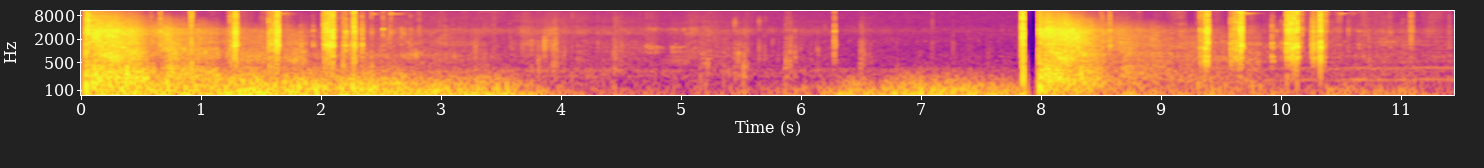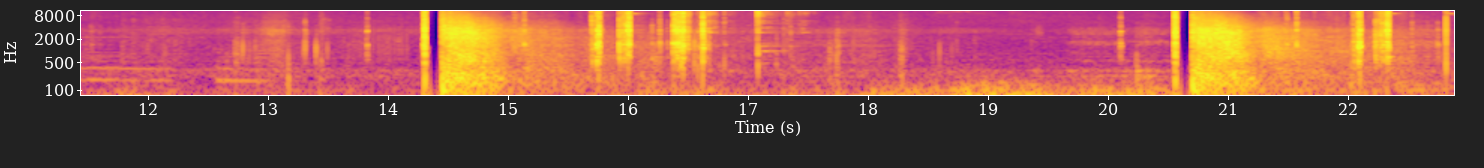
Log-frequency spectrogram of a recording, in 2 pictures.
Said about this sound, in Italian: Stiamo sparando ovviamente solo a 50 metri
